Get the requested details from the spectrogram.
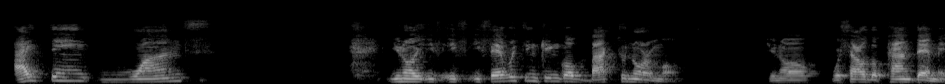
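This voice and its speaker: With a Salvadoran accent, a man talks very slowly with lively intonation and long, frequent pauses. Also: fairly high pitch for a man. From El Salvador. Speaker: karate studio owner. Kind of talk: interview. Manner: halting, many fillers.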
